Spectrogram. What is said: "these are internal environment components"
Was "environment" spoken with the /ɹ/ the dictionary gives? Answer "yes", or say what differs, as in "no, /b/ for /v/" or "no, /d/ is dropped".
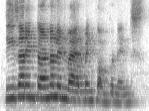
no, /ɹ/ is dropped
